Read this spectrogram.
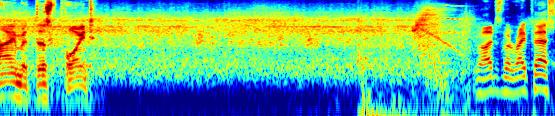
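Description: A rushing, roaring whoosh of energy swells and then fades away.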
